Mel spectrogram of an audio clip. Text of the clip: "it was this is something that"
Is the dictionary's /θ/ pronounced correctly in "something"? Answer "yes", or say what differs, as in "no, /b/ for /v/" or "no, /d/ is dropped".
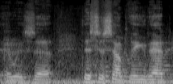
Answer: yes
